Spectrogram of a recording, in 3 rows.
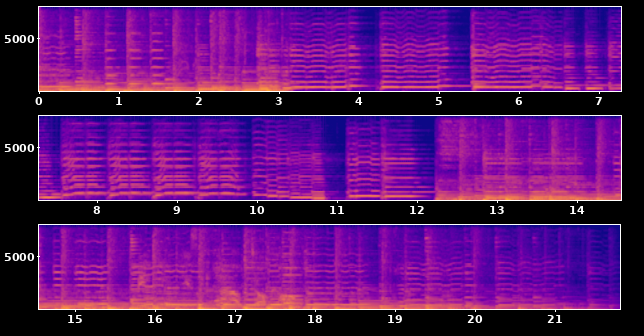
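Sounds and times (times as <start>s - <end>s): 
slapped bass: 0.0s - 3.2s, 12.2s - 21.8s
grandma playing the fiddle: 0.0s - 21.8s.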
